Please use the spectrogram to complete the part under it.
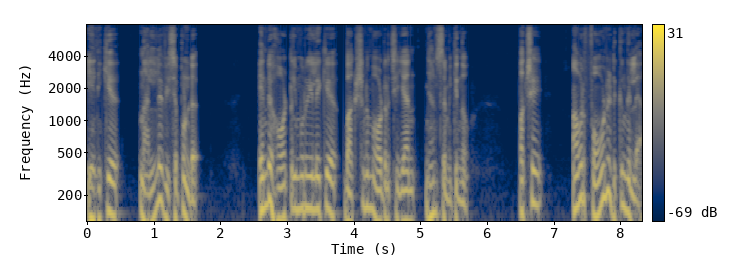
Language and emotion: Malayalam, sad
